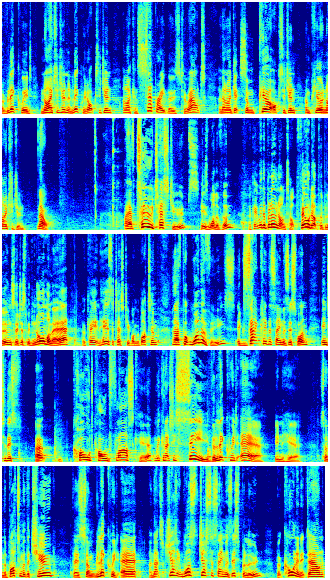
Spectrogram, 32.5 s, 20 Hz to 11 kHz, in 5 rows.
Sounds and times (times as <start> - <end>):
Speech: 0.0 - 7.6, 9.0 - 32.5.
